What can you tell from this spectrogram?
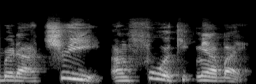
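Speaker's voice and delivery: normal talking voice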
